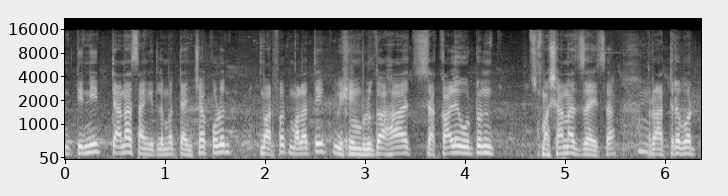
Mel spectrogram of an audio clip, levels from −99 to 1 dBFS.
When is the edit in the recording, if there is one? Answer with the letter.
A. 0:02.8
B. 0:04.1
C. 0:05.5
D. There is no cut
A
